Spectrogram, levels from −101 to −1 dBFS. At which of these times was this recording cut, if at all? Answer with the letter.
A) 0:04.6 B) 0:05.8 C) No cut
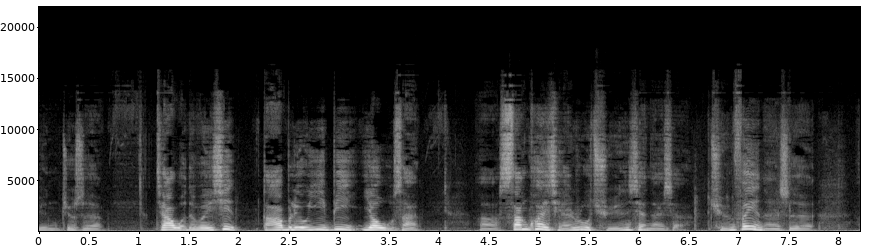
C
